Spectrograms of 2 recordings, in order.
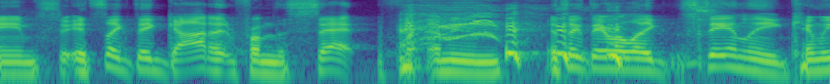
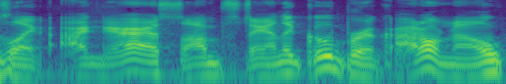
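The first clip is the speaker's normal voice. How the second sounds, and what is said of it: Imitates another person's voice. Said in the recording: “good Stanley Kubrick impression”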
